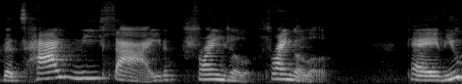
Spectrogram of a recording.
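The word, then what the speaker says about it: Tyneside: at that time aka the time not the tiny side stranger Strangler okay if you hear you say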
